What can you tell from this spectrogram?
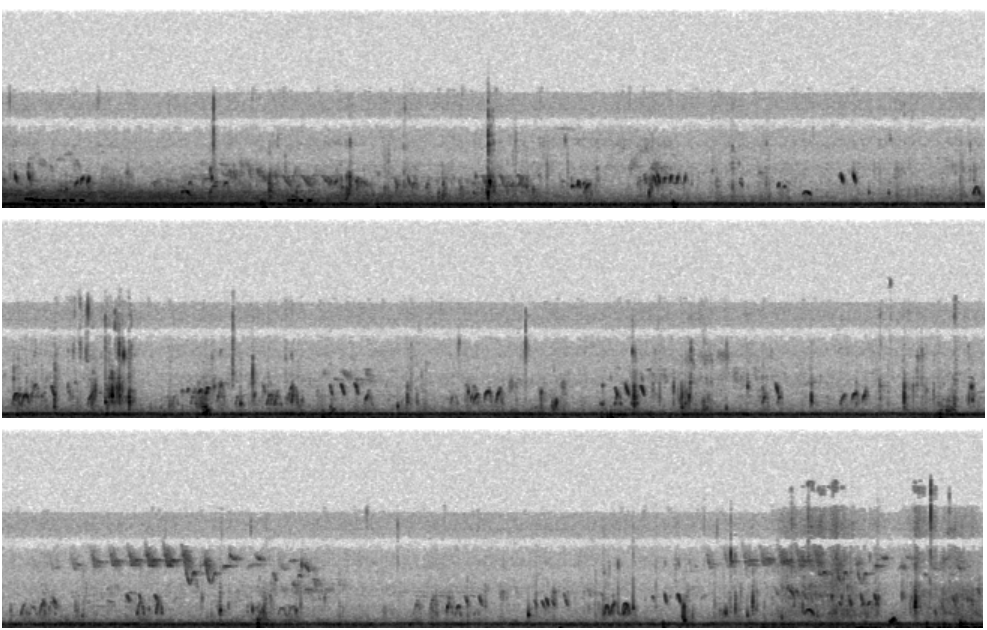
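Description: Near quiet, with faint scattered peeping of ducklings over a steady low hum.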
